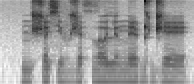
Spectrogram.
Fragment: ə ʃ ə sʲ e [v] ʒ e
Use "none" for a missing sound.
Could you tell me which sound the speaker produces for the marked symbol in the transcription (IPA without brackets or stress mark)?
v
